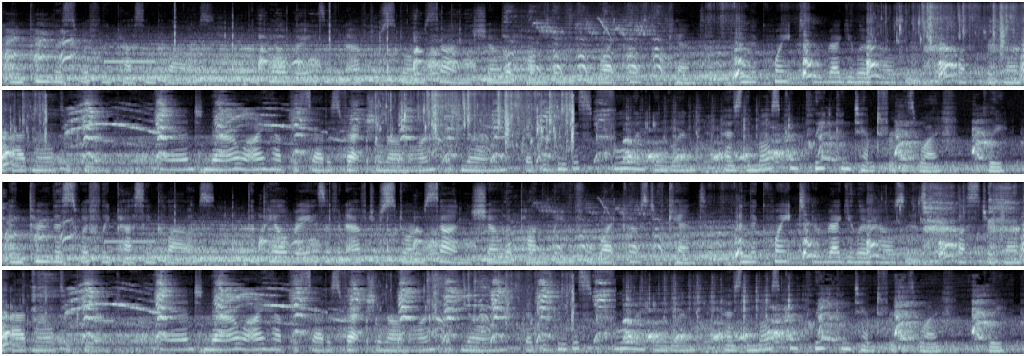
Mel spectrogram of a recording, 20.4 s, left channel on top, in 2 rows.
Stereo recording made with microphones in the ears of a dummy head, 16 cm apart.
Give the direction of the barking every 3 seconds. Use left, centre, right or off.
left, left, left, centre, right, right, right.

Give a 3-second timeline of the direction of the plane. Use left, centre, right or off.
left, centre, right, right, right, right, right.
